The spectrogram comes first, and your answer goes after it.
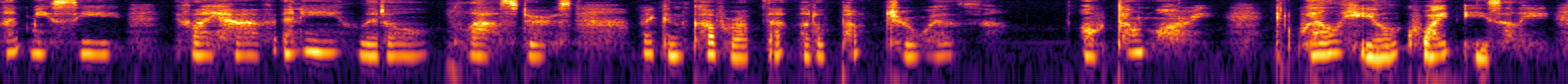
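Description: Soft-spoken and with a gentle, soothing tone, the voice moves at a very slow pace in a dry sound with no echo. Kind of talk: soft-spoken roleplay, caring character dialogue. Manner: soft-spoken, gentle, soothing caretaker voice.

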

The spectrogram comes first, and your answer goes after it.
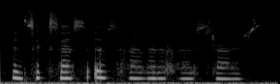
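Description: Whispering very slowly, the woman is soft-spoken. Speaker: ASMR creator. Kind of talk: ASMR horoscope reading. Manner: whispered, soft. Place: home room. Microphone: lapel.

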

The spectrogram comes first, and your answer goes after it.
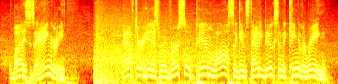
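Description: Against noticeable background noise, a man with a high pitch talks at a moderate pace in an animated tone with lively intonation. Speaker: wrestling commentator. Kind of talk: live wrestling commentary. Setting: video game wrestling commentary voiceover. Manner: animated, excitable play-by-play. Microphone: headset.

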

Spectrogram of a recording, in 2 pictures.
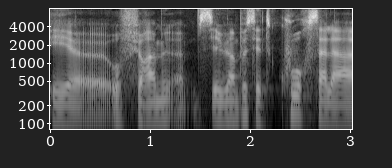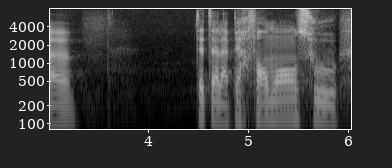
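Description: A medium-pitched male voice, monotone and flat, at a moderate pace and very even loudness, on a very clean recording with a silent background. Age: 30s. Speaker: interviewee sharing personal story. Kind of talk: casual chat. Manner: halting.

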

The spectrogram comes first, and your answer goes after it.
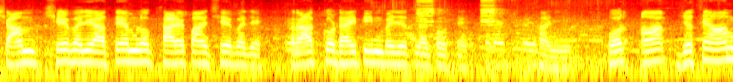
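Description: Amid noticeable background noise, a man talks at a fairly slow pace with fairly even intonation and a dry sound with no echo. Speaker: street food vendor. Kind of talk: interview answer. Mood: earnest, proud of food. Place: street. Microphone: lapel.

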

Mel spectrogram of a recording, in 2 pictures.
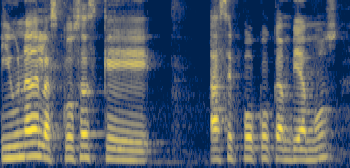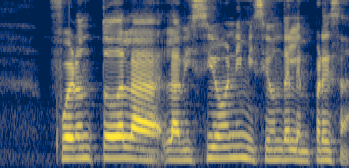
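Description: Her pitch sits in the medium range and her intonation is monotone and flat. The woman speaks at a fairly slow pace. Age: 30s. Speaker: podcast co-host, florist; podcast co-host. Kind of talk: casual chat. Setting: home. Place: home room. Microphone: lapel.

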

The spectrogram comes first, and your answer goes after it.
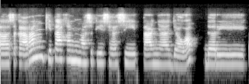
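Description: A woman with a plain, everyday voice talks at a fairly high pitch with ordinary pitch variation over a quiet background. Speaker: webinar moderator. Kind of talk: formal moderating. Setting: video call. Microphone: video call.

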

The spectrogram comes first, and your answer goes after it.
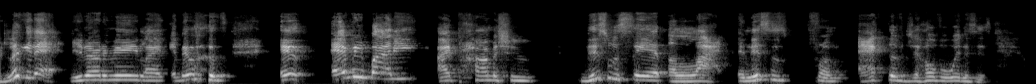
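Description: A man with an American accent speaks at a moderate pace in a raised, projected voice, high in pitch with very wide pitch swings and a bright, sharp tone, against a quiet background. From United States. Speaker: comedian and YouTuber; comedian, YouTuber. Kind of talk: casual panel discussion. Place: home room. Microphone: video call.

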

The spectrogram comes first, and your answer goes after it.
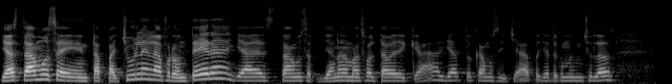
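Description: A man speaks at a very fast pace and a high pitch, with big swings in loudness. The background is quiet. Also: ordinary pitch variation, hardly any pauses. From Monterrey, northern Mexico; Mexico. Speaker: ska band singer; interviewee. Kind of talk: casual interview chat. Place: home room. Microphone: handheld.

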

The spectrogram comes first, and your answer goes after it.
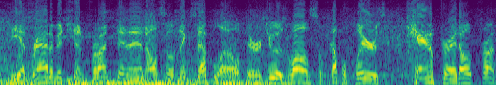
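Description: There is noticeable background noise as a man speaks in a monotone, flat intonation, recorded dry with no echo. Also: fairly high pitch for a man, moderate pace. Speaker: color commentator. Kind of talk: live sports broadcast analysis; sports commentary. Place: stadium.

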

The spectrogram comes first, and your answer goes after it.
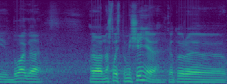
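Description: Light background noise sits under a man's medium-pitched voice. His tone is dark and mellow, with ordinary pitch variation. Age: 30s. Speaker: football fan leader. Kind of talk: interview. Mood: relaxed, smiling.

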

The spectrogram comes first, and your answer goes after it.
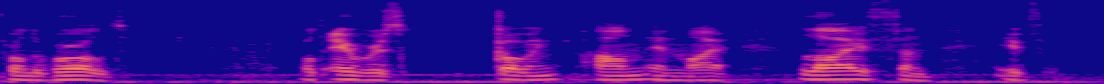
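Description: Speaking slowly at a medium pitch, a man keeps his intonation fairly even.

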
